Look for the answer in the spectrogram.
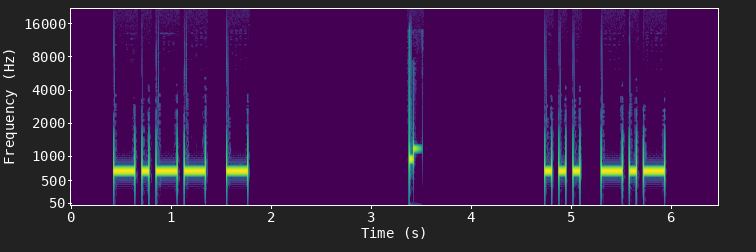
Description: Morse code, heard as a keyed tone, about 17 wpm, 700 Hz. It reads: YT SK
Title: Canadian Provinces and Territories 17wpm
